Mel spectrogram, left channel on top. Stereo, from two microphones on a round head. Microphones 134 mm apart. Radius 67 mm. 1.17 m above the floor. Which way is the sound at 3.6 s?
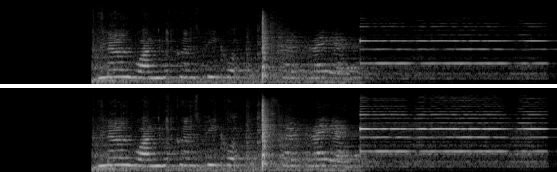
45° right (ahead or behind).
